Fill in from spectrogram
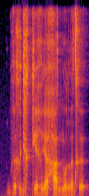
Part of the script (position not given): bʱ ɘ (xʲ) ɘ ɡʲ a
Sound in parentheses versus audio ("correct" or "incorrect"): incorrect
